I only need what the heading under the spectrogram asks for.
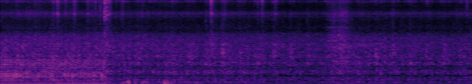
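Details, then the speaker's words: Three-speed cooler motor after corroded aluminium winding leads were cleaned and reconnected and the capacitor replaced: low steady hum stepping between low, medium and high speeds, running evenly without rubbing, rattle or heating. "मैंने इसे सीधे connect कर दिया है। और यह घूम रहा है। आप इसकी आवाज सुन सकते हैं। यह मध्यम है। क्षमा करें, यह कम है।"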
